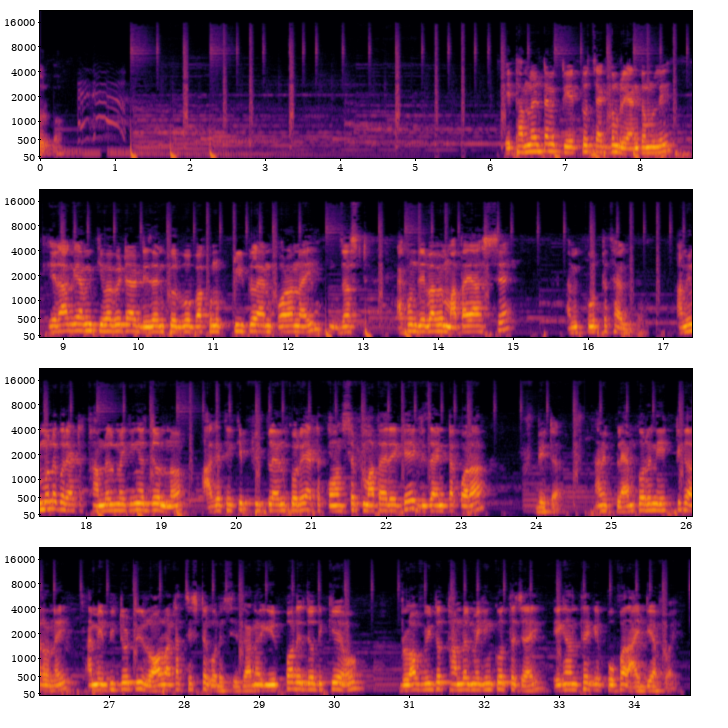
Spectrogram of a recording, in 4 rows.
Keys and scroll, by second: 4.1-5.0 typing, 6.5-7.2 typing, 10.2 ctrl+z, 10.7 v, 13.1 typing, 14.8-16.6 typing, 18.6 typing, 22.4 Return, 23.6 ctrl+b, 26.4 Return, 30.0-33.4 typing, 33.8 Return.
